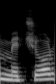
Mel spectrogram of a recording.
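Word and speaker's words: mature: होगा यू आरई का लेकिन ये जो मैच्योर वाली है यहां पर रूल अप्लाई नहीं होता ये आपको अलग से ध्यान रखनी पड़ेगी क्यों क्योंकि यहां पर भी यू आरई से पहले टी है लेकिन मैच्योर यानी योर करके साउंड इसका प्रोड्यूस हो रहा है ये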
